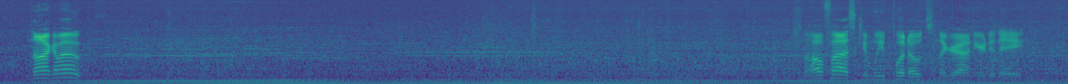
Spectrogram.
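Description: A tractor engine hums with a low, steady drone.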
